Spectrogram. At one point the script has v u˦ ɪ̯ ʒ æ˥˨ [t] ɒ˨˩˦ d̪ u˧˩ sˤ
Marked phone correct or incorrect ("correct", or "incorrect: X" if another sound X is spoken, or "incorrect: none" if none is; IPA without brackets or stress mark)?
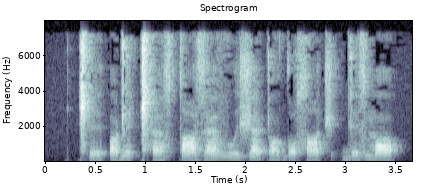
incorrect: ʈ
